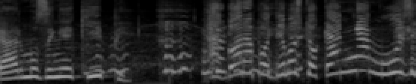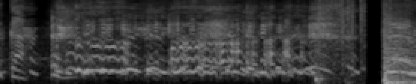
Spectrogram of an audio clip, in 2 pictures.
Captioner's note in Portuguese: Risos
